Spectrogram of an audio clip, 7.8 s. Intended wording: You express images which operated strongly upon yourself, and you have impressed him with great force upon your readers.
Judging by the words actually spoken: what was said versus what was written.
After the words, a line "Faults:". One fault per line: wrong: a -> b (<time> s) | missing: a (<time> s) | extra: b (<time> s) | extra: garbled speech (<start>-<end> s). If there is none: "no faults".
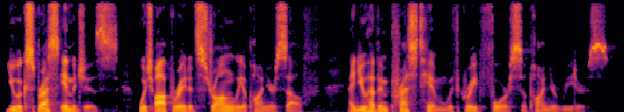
You express images which operated strongly upon yourself, and you have impressed him with great force upon your readers.
Faults:
no faults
